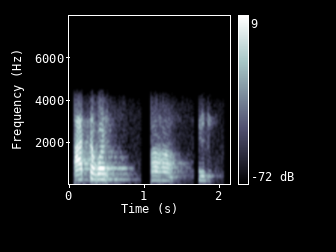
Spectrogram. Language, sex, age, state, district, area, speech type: Kannada, female, 60+, Karnataka, Belgaum, rural, conversation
